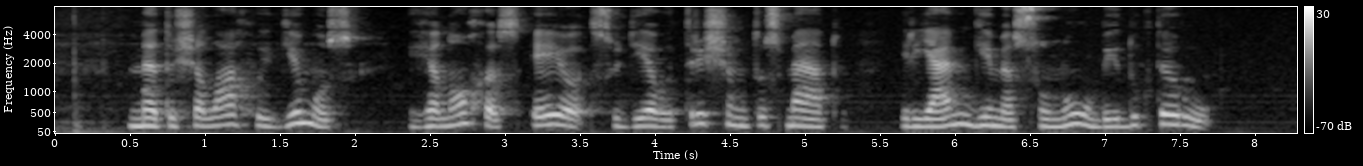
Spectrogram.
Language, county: Lithuanian, Kaunas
